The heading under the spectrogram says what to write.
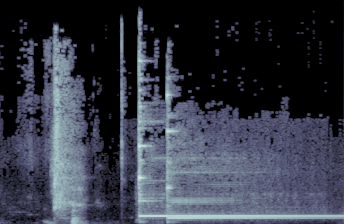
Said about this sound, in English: Okay, mild spoilers. I'll ring the bell.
